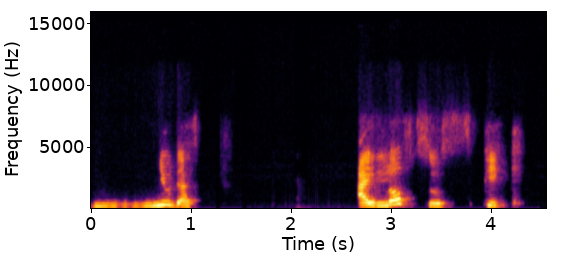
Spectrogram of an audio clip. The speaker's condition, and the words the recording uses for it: Stuttering. If I'm speaking and I'm breaking, it's a normal thing.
